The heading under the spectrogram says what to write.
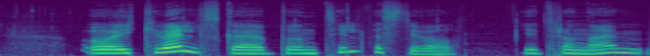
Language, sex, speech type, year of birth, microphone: Norwegian, female, spontaneous, 1986, Sennheiser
